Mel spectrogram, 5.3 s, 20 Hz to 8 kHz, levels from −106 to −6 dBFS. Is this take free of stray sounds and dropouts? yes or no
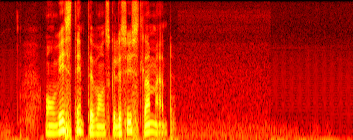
yes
